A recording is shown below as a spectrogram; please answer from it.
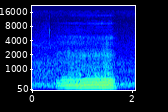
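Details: A single snore from a French bulldog: one steady, nasal, harmonic rasp lasting about a second, preceded by a faint click.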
